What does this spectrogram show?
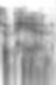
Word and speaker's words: Tappan: one reason or another the school district is pronounced Tappan as an you know hold to thing so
